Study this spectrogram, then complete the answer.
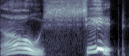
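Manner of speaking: normal talking voice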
